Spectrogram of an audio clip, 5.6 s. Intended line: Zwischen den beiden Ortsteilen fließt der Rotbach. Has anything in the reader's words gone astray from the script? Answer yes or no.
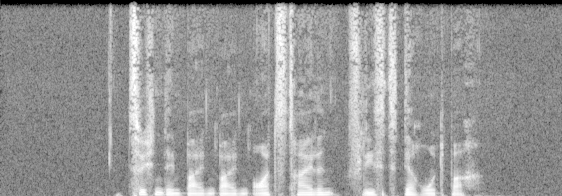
yes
